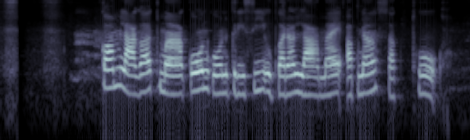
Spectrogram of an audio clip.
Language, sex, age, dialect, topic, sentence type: Chhattisgarhi, female, 51-55, Eastern, agriculture, question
